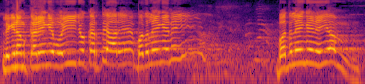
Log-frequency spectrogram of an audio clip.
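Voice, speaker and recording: A man's voice: very high-pitched, animated, unhurried, sharp tone, in a large hall, voice pushed up, full character voice. A man doing a smug listener who won't change.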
